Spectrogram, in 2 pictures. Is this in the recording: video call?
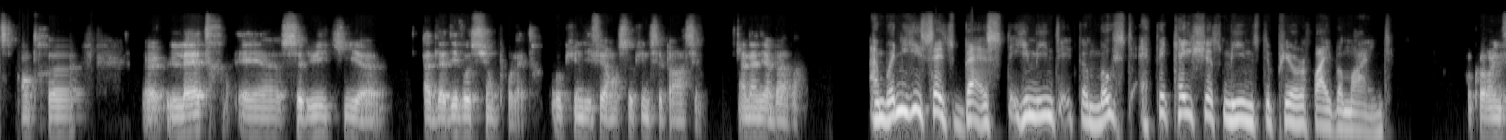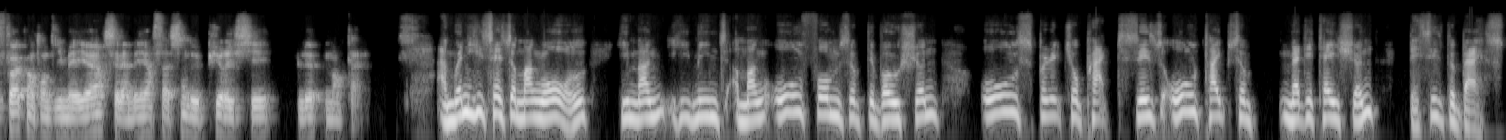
yes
